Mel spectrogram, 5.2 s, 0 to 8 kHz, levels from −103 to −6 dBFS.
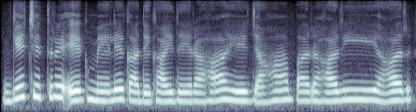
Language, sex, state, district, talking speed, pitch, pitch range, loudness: Hindi, female, Madhya Pradesh, Bhopal, 160 wpm, 215 Hz, 200-230 Hz, -15 LUFS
